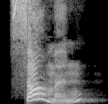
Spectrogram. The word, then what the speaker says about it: salmon: За өнөөдрийнхээ хичээлээр бүгдээрээ L, silent L буюу дуудагддаггүй L үсэгтэй үгнүүдийг уншиж сурах гэж байна.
